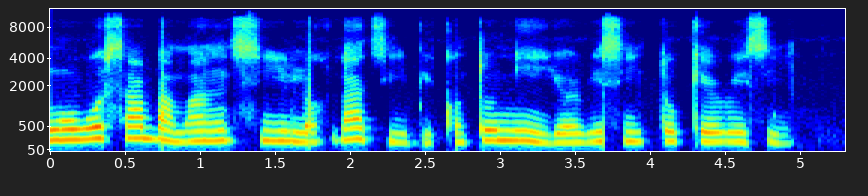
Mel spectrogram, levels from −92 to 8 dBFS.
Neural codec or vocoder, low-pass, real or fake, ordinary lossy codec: vocoder, 22.05 kHz, 80 mel bands, WaveNeXt; 9.9 kHz; fake; Opus, 24 kbps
